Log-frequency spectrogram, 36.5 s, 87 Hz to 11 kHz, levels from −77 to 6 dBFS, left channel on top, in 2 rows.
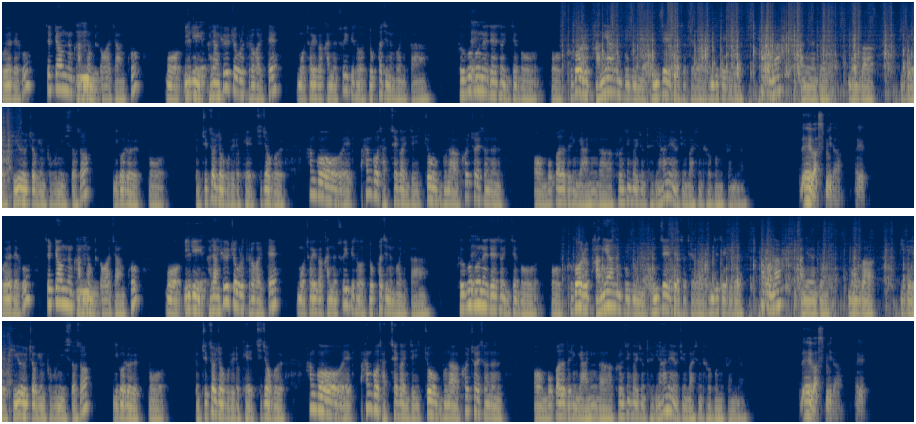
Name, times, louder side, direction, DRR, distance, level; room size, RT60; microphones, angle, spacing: voice 1, 0.0-0.6 0.9-2.8 3.3-5.5 5.9-8.5 9.2-14.8 15.2-15.6 15.9-16.5 16.9-17.4 18.0-20.0 20.5-21.5 22.1-23.9 24.3-28.2 28.9-33.1, right 2 dB, 30° right, 0.7 m, -25 dB
voice 2, 1.5-2.0 3.7-4.1 9.4-9.7 34.2-35.0 35.3-35.6, left 2 dB, 20° left, 0.4 m, -25 dB
sound 1, 11.2-18.6, left 3 dB, 80° left, 1.0 m, -31 dB
4.3 x 3.9 x 2.4 m
head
